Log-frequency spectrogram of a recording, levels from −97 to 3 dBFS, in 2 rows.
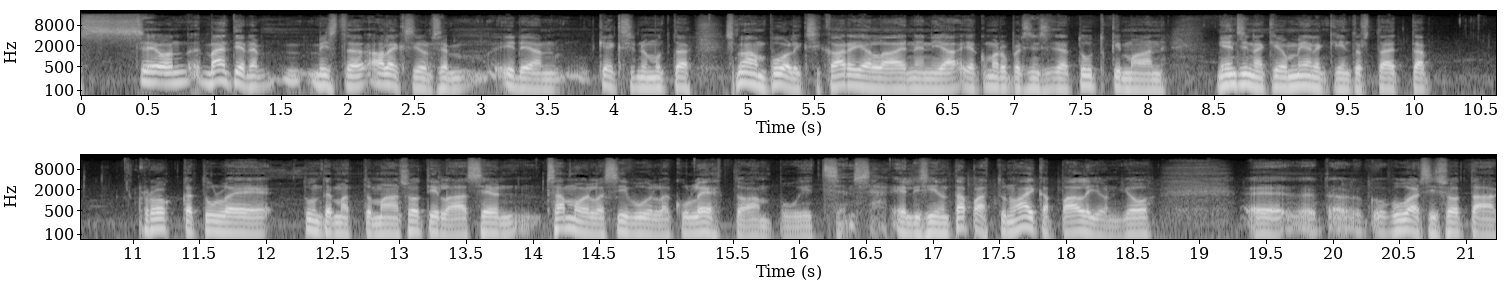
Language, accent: Finnish, native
